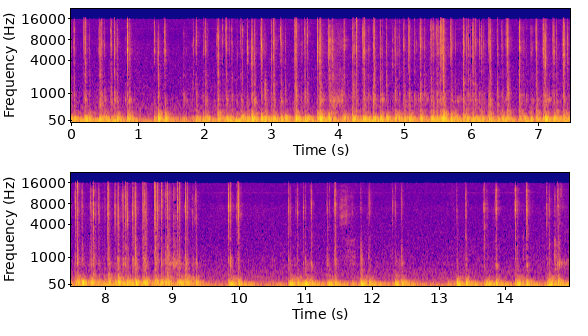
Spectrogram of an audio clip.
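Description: A full-size plastic scissor-key keyboard with a silver plastic frame, dark flat keys and a hollow plastic body is typed on with fingertips and long nails. Rapid, dense, short clicks and taps have a deep, hollow low thump beneath their bright edges. The typing pauses briefly near the ten-second mark, then resumes in sparser bursts.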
